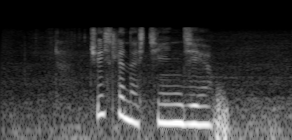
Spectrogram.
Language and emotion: Russian, neutral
